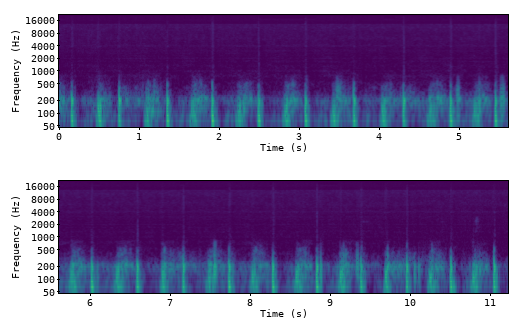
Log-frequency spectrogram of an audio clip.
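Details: Steady, regular low lub-dub heart thumps over a soft continuous hum; heartbeat sounds played as a sleep aid, with headphones recommended.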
